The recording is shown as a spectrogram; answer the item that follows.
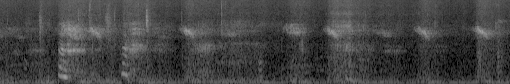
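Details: Four-week-old Yorkshire Terrier puppies giving high, thin squeaks and whines, short bursts spaced roughly every half second to second, some sliding downward, over a quiet indoor background.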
